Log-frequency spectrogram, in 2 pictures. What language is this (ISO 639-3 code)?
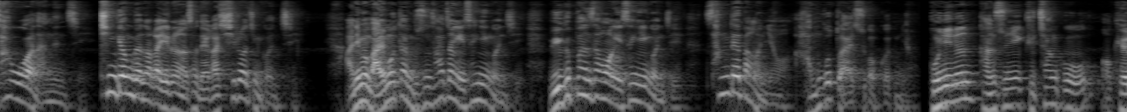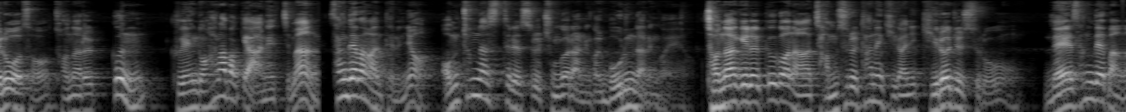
kor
